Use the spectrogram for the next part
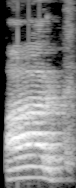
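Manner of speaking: "पार्क" said with a long aa; read as park. Shown as a demonstration. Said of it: "पीएआरके इसको पढ़ेंगे".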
